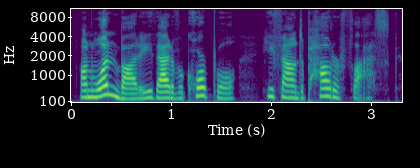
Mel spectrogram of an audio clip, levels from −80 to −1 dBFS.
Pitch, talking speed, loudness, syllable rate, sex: 225 Hz, 215 wpm, -19 LUFS, 5.7 syllables/s, female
